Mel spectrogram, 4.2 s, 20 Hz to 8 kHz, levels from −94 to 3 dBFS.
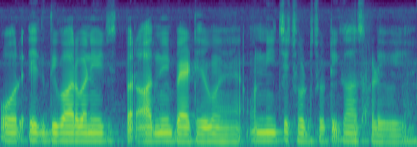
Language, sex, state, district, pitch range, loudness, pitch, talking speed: Hindi, male, Uttar Pradesh, Shamli, 105-115 Hz, -19 LUFS, 115 Hz, 260 wpm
